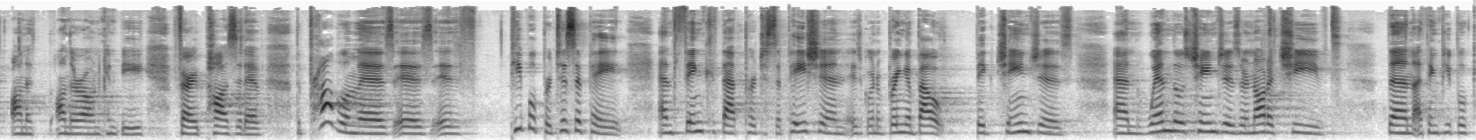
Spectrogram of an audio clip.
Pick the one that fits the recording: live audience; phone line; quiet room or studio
live audience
